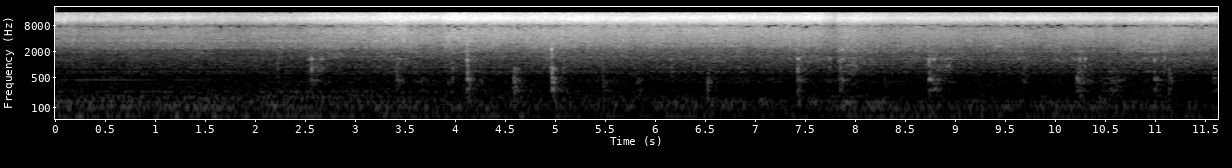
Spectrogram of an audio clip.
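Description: Vegetables sizzling in a hot non-stick pan while chopped tomatoes are stirred in with a wooden spatula. The spatula knocks and scrapes against the pan in short, irregular clicks over the steady sizzle.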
